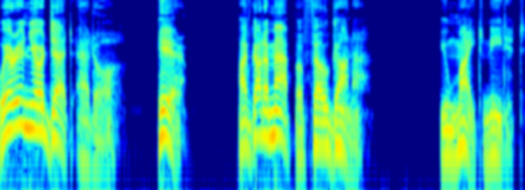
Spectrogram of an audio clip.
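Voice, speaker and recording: A man uses a put-on character voice that is raspy and medium in pitch, moving at a fairly slow pace. He leaves long, frequent pauses in a very clean recording with a silent background. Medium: video game. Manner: earnest.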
